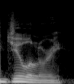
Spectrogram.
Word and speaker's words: jewelry: to Wales on Tuesday I like the way you say jewelry because you say Jewel you say the jewel part of jewelry which is the and then you say the AR which is the correct way to say it and people don't it's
